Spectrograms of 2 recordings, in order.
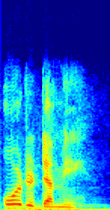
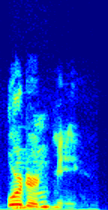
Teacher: good one more time ordered me order me good okay so we pronounce half of the D sound only so we don't want to finish the D this is how you connect it without pronouncing that extra sound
